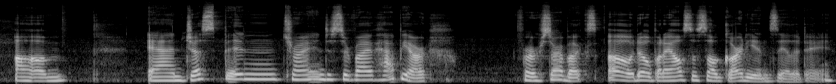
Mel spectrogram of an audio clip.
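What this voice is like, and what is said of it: Sick-sounding voice. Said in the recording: “this week I've been sick, as you can hear in my lovely voice.”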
